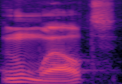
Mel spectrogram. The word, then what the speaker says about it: Umwelt: And there's this term called, I think it's pronounced Umwelt. It's based on a German word, I believe.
